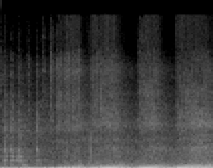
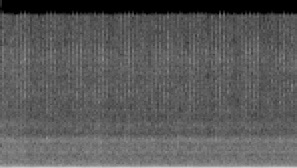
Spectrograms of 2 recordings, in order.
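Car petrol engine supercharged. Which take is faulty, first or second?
first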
